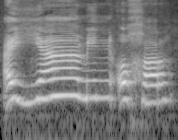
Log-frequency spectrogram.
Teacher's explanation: തെൻവീനിന് ശേഷം ഇദ്ഹാറിൻ്റെ ലെറ്റർ ആയിട്ടുള്ള ഹംസയാണ് വന്നിട്ടുള്ളത്. തെൻവീനിലുള്ള നൂനിൻ്റെ സൗണ്ടിനെ വ്യക്തമായിട്ട് കേൾപ്പിക്കുക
